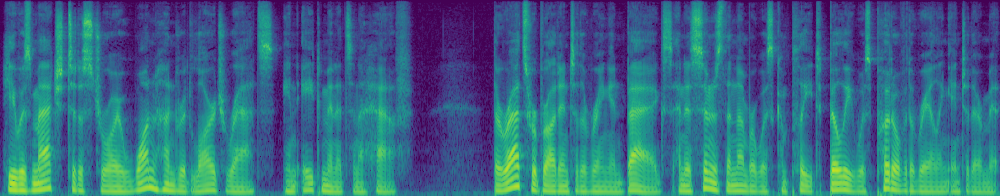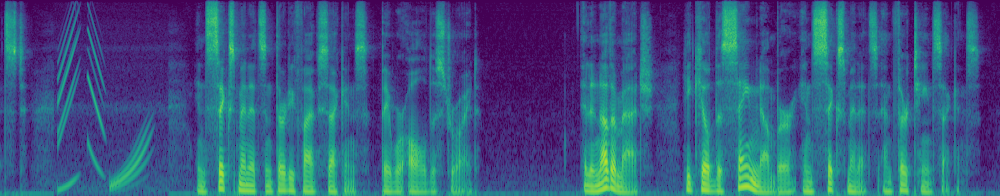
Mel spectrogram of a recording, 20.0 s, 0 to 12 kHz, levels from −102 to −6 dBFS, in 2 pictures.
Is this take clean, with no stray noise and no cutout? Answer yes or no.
no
